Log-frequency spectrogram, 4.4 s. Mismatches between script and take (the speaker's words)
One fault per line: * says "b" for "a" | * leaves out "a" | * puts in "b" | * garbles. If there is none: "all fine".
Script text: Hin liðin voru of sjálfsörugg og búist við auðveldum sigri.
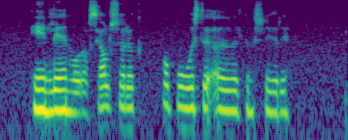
all fine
